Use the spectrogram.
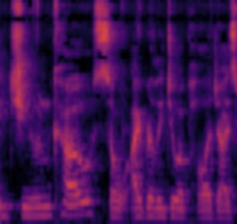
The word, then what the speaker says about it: Junko: last week uh with junko faruda i'm sorry i've been mispronouncing her name it's actually juneco so i really do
